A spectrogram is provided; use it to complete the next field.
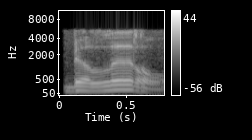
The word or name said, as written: belittle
